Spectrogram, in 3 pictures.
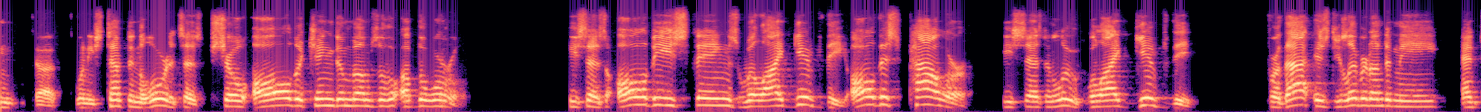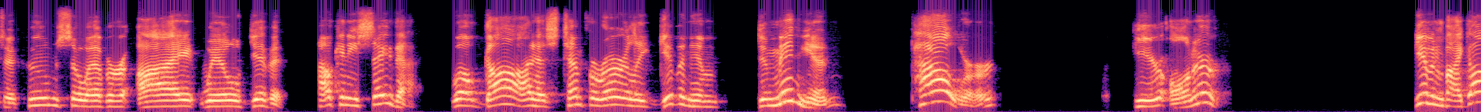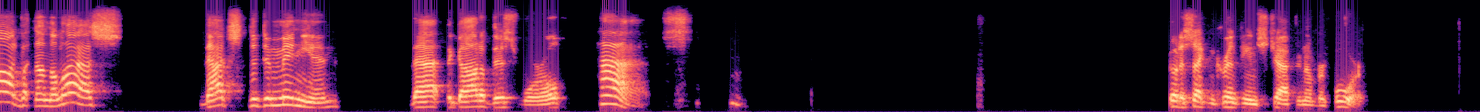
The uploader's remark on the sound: Sermon delivered at Pilgrim Baptist Church on Thursday, June 2, 2022 at 6 pm. Jere Whitson Rd.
